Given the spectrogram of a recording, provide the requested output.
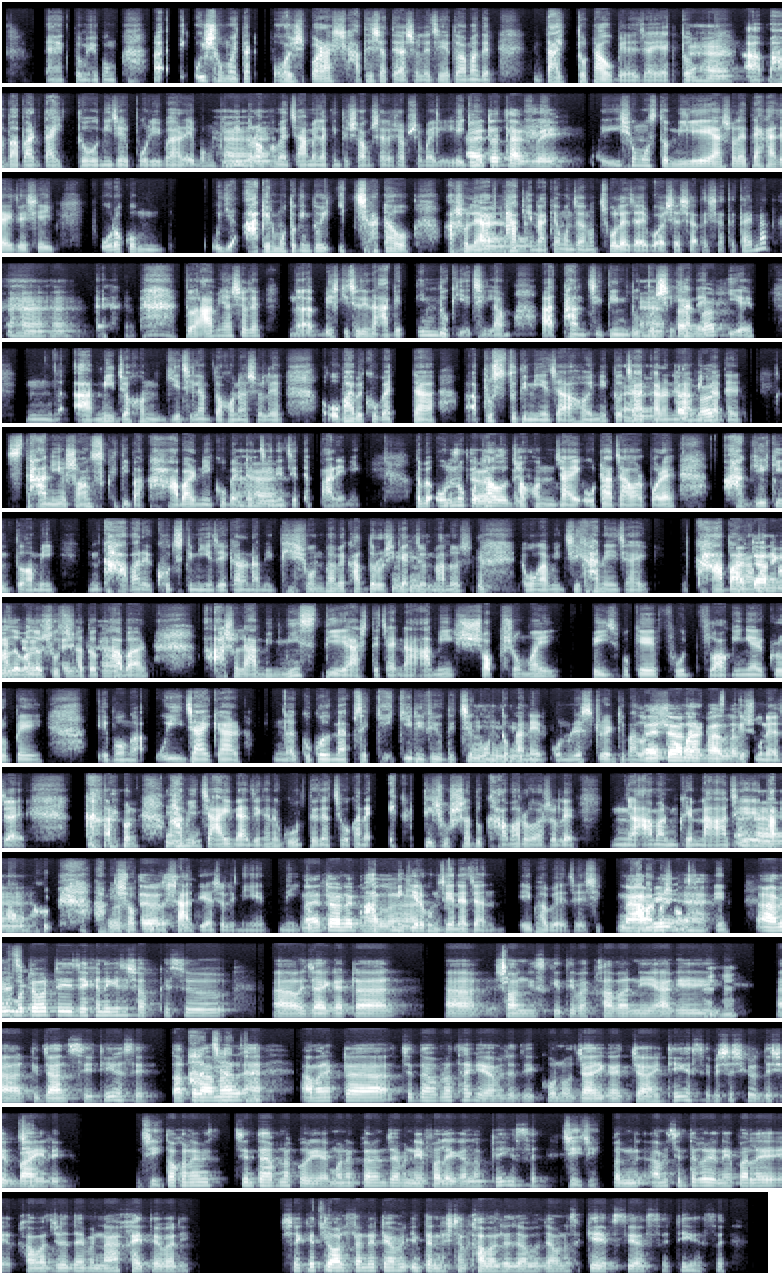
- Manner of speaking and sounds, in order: "ঝামেলা" said as "জামেলা"; other background noise; chuckle; tapping; chuckle; chuckle; laughing while speaking: "কারণ আমি চাই না"; laughing while speaking: "আমার মুখে না যেয়ে থাকুক"; "মানে" said as "মান্নে"; in English: "alternative"; in English: "international"
- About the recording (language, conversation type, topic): Bengali, unstructured, ভ্রমণে যাওয়ার আগে আপনি কীভাবে পরিকল্পনা করেন?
